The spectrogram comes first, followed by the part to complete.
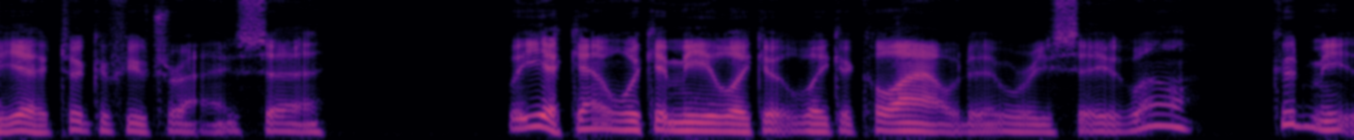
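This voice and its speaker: A man with a creaky voice hosting a sleep podcast, rambling gently and hesitantly through meandering tangents, recorded very close to the mic in a small padded closet. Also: mid-range voice, no room sound. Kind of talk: rambling bedtime monologue for sleep. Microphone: close microphone, monitored on headphones.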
